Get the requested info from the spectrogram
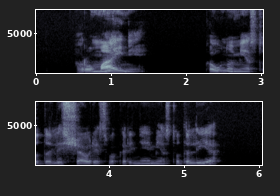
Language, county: Lithuanian, Kaunas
